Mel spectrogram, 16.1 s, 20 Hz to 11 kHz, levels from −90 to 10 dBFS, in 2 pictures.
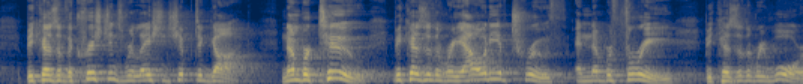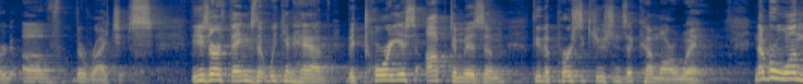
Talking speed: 160 wpm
